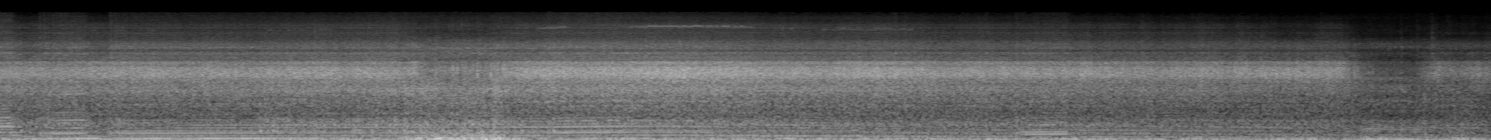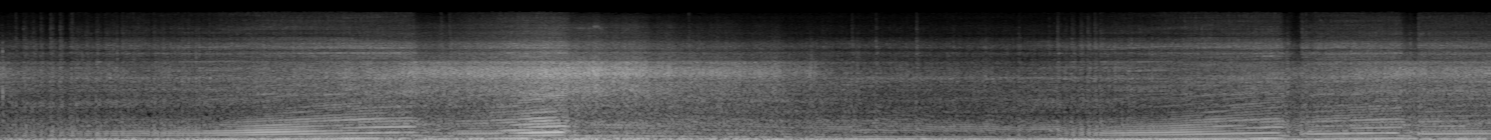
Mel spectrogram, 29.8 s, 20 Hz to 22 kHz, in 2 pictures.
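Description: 2001 Kawasaki KX250's single-cylinder two-stroke engine under way. It revs up and drops back again and again as the rider works the throttle and runs up through the gears, with the biggest climbs about two-thirds of the way in and near the end.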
